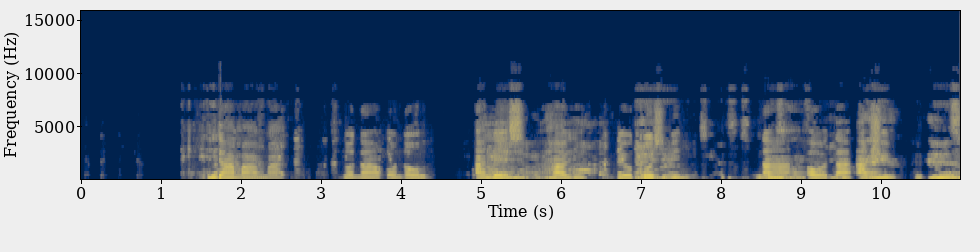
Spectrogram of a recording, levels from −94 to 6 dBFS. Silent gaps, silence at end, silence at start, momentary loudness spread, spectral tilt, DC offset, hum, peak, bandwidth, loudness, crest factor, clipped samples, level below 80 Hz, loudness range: 2.88-2.92 s, 4.44-4.67 s; 0 s; 1.35 s; 16 LU; -6 dB/octave; under 0.1%; none; 0 dBFS; 9 kHz; -17 LUFS; 18 dB; under 0.1%; -60 dBFS; 5 LU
